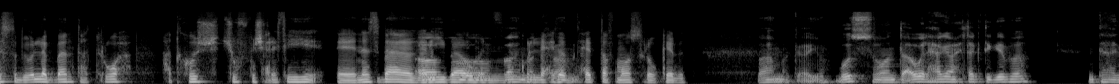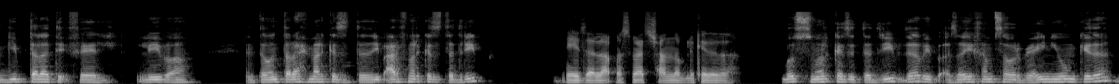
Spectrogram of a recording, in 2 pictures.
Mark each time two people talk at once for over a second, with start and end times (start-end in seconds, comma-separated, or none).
4.2-5.8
